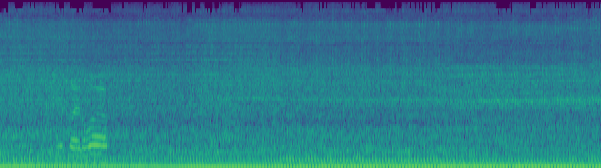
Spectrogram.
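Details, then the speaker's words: Yamaha Warrior ATV with rebuilt carb, first run after years, not warmed up: single engine idling steady but a bit fast with no misses; high idle because the choke was accidentally left on. "bit of a high idle but I need to turn give it a little more fuel that might turn out"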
